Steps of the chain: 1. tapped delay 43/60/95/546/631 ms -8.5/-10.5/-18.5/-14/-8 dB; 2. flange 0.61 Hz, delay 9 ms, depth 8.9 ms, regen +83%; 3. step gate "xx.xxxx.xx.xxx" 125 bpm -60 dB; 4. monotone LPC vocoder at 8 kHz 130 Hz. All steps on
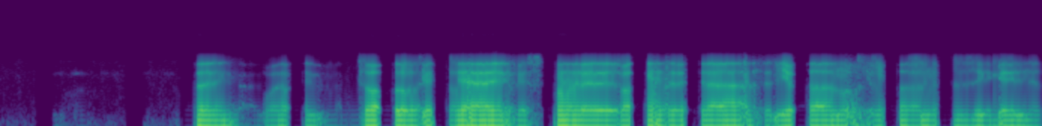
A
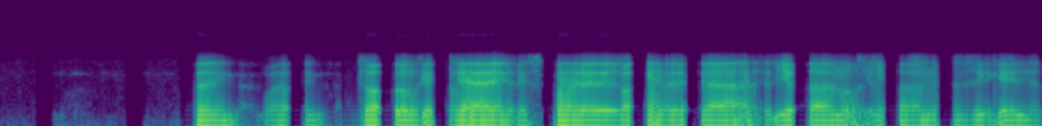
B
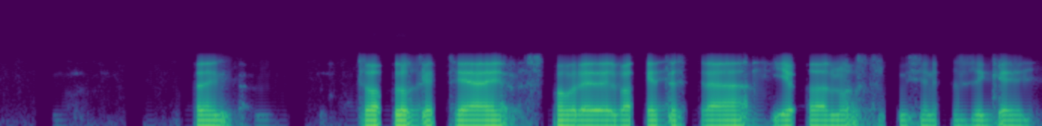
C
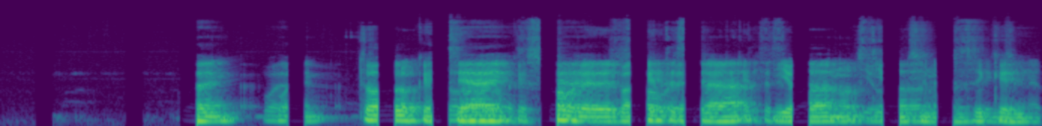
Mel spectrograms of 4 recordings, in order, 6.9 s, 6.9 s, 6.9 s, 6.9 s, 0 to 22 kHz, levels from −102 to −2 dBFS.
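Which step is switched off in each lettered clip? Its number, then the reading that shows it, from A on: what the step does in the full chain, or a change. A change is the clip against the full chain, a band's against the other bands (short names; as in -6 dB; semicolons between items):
2, loudness change +4.5 LU; 1, crest factor change +2.0 dB; 4, 125 Hz band +3.5 dB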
